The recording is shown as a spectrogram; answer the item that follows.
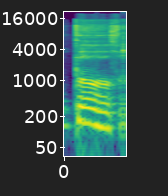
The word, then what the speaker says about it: porc: ma région et donc le port sans prononcer hein, le C.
